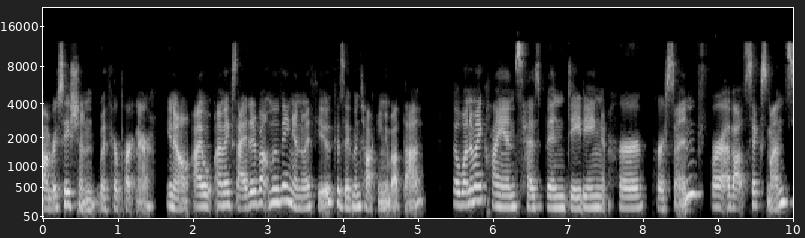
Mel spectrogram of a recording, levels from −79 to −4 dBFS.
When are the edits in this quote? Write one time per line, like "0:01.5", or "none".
0:01.6
0:05.3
